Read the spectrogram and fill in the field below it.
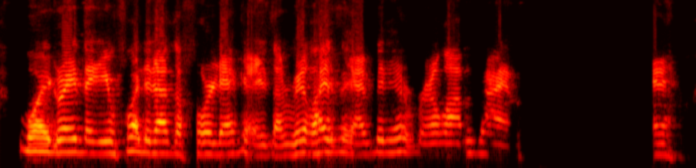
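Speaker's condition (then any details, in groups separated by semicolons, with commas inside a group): Cerebral palsy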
